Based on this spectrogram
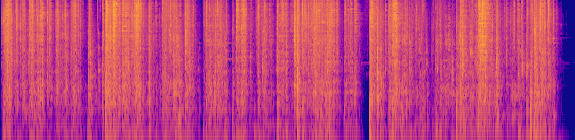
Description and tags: Utensils drawer - rummaging and searching.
